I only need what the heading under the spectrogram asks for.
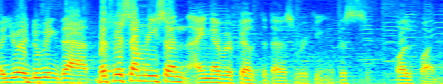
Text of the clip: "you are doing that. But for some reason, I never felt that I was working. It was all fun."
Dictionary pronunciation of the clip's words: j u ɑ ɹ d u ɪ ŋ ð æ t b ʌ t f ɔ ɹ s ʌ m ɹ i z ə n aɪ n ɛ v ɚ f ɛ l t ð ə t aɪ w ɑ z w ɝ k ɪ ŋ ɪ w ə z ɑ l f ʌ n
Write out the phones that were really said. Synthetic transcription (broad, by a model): j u ɑ ɹ d u ɪ ŋ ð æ t b ʌ t f ɔ ɹ s ʌ m ɹ i s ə n aɪ n ɛ v ɚ f ɛ l t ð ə t aɪ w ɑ s w ɝ k ɪ ŋ ɪ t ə s ɑ l f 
